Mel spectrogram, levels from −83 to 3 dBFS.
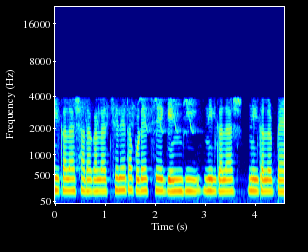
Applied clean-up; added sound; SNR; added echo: none; none; none; none.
